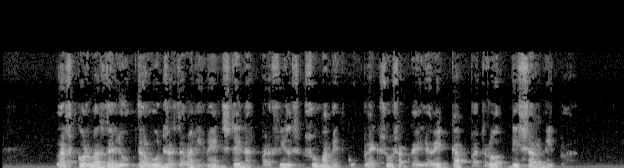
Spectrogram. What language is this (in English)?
Catalan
